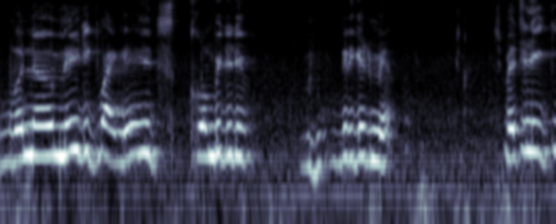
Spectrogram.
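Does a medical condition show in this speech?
Yes: cerebral palsy; from birth, uses legs for tasks and computer.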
